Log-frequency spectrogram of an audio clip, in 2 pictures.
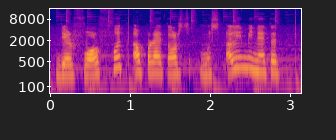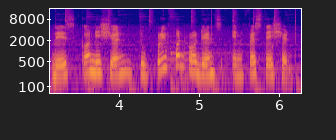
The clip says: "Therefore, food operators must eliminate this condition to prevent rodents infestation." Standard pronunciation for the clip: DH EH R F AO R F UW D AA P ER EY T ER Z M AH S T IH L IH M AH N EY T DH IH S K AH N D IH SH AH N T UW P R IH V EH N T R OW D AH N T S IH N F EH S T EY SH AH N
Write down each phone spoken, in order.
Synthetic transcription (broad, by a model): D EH R F AO R F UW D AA P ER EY T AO S M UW S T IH L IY M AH N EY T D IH S K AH N D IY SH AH N T UW P R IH F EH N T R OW D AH N S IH N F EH S T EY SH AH N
